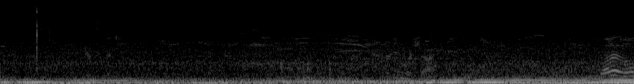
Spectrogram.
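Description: A volleyball struck once with a sharp slap about a third of a second in, over a steady low hum that grows a little stronger near the end.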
